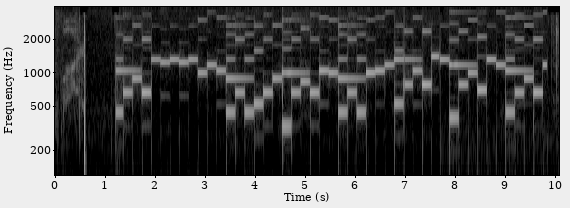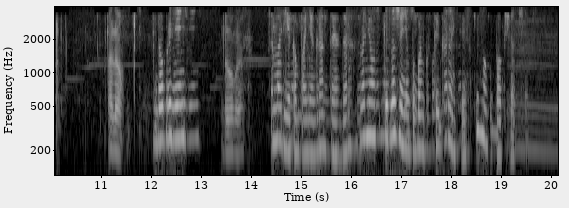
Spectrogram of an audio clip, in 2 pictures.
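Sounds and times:
tinny electronic melody over a telephone line during a call transfer: 0:01.2 - 0:11.6, 0:12.5 - 0:17.8
speech: 0:11.2 - 0:12.8, 0:13.5 - 0:19.6.

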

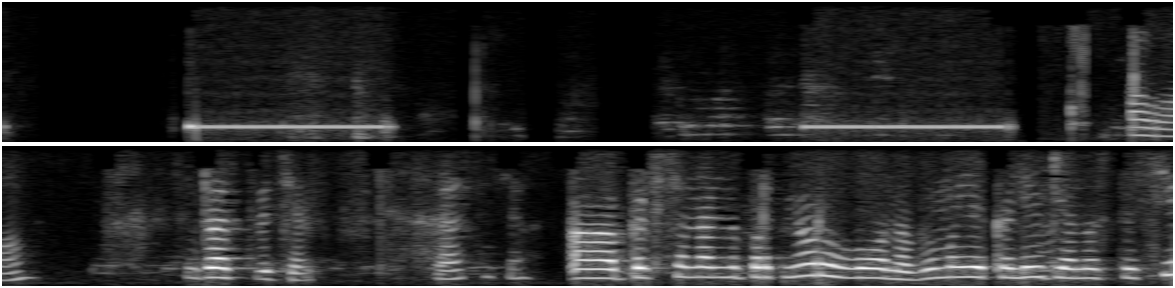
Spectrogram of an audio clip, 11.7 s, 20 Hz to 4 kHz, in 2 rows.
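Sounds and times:
telephone tone while a call is being transferred: 0:01.0 - 0:02.0
speech: 0:05.7 - 0:06.1, 0:06.8 - 0:11.7.

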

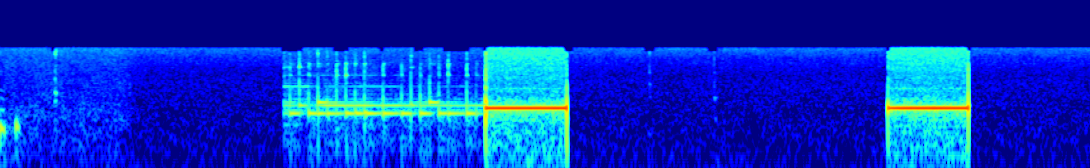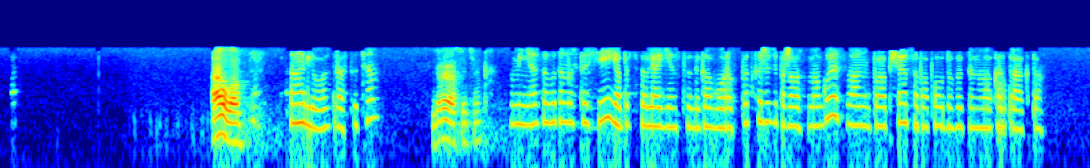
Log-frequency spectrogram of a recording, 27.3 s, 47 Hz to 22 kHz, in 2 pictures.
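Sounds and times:
telephone ringback tone while a call connects: 0:03.6 - 0:07.1, 0:11.1 - 0:12.1
speech: 0:16.3 - 0:16.8, 0:17.4 - 0:26.8.

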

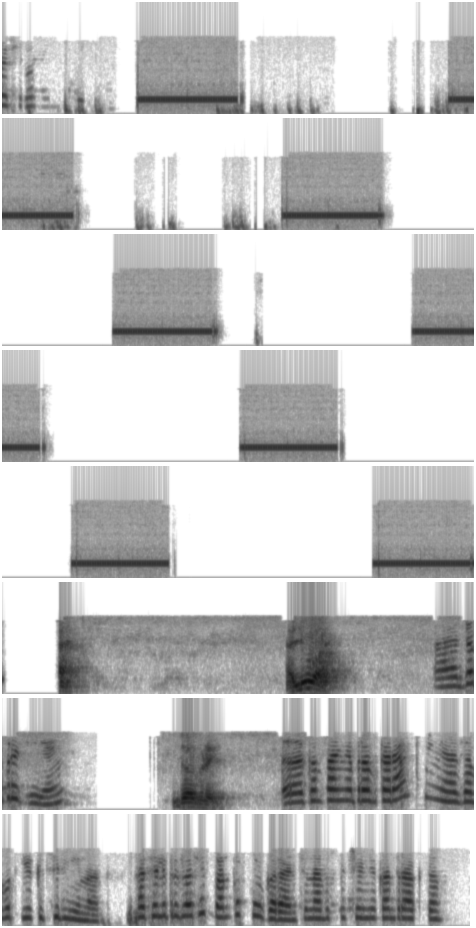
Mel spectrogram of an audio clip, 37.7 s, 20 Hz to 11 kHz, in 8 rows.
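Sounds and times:
speech: 0:00.0 - 0:00.5, 0:26.5 - 0:27.0, 0:28.2 - 0:29.0, 0:30.0 - 0:37.6
telephone ringback tone while a call is being transferred: 0:01.4 - 0:02.5, 0:04.5 - 0:05.5, 0:07.6 - 0:08.6, 0:10.6 - 0:11.6, 0:13.6 - 0:14.6, 0:16.6 - 0:17.6, 0:19.6 - 0:20.6, 0:22.6 - 0:23.6.

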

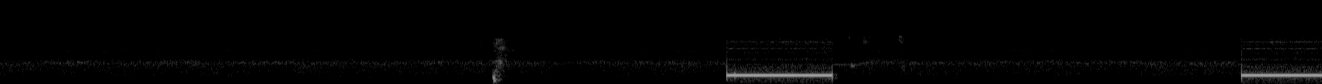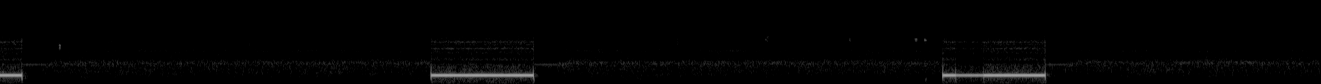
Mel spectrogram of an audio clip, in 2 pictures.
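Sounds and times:
faint hum: 0:00.0 - 0:26.4
telephone ringback tone while waiting for an answer: 0:07.3 - 0:08.4, 0:12.4 - 0:13.5, 0:17.6 - 0:18.6, 0:22.6 - 0:23.8.

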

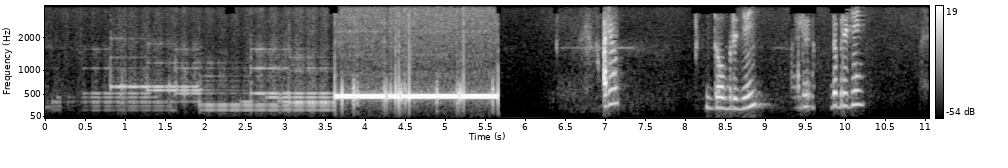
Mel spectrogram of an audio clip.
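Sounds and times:
telephone line tones while a call is connected: 0:03.6 - 0:05.7
speech: 0:08.4 - 0:10.4.

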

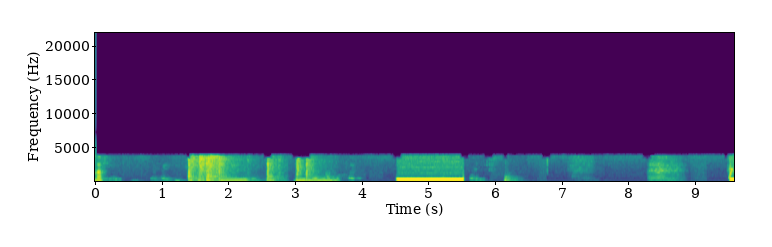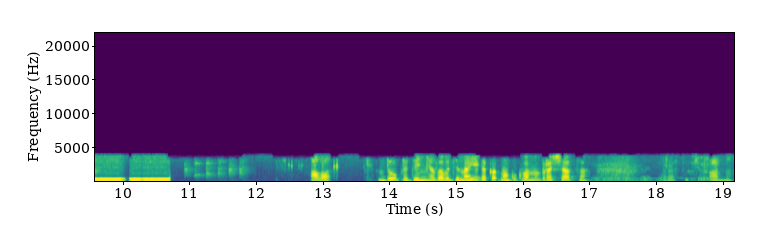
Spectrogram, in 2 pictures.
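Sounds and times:
speech: 0:00.0 - 0:00.2, 0:14.0 - 0:17.3, 0:18.4 - 0:19.1
telephone line tones while a call is being transferred: 0:04.5 - 0:05.6, 0:09.5 - 0:10.7.

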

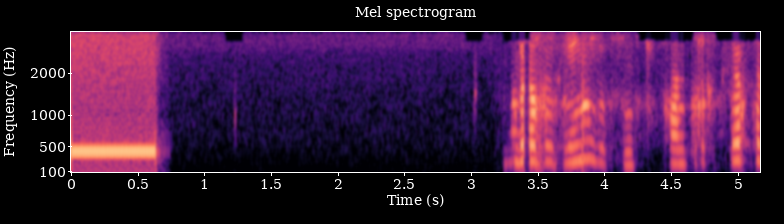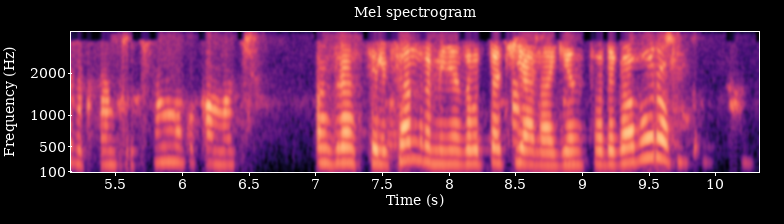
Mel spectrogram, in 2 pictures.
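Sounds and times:
telephone line tone while call is connected to an operator: 0:00.0 - 0:00.7
speech: 0:03.7 - 0:10.0.

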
